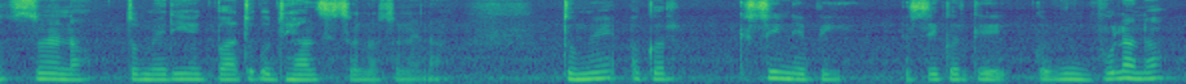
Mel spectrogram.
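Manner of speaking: ordinary delivery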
